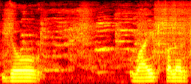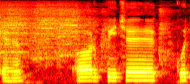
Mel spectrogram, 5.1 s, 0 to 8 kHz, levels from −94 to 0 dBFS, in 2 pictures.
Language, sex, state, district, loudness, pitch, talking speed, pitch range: Hindi, male, Gujarat, Gandhinagar, -16 LUFS, 130 Hz, 95 wpm, 125-145 Hz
